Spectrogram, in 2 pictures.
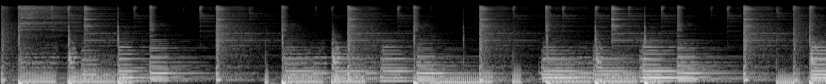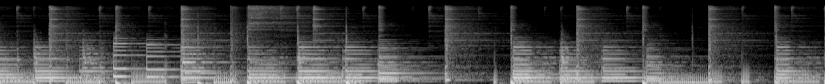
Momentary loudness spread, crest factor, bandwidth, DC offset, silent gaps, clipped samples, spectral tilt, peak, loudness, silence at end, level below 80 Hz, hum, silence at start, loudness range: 10 LU; 16 dB; 17.5 kHz; under 0.1%; none; under 0.1%; -6.5 dB/octave; -2 dBFS; -17 LUFS; 0 s; -26 dBFS; none; 0 s; 4 LU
